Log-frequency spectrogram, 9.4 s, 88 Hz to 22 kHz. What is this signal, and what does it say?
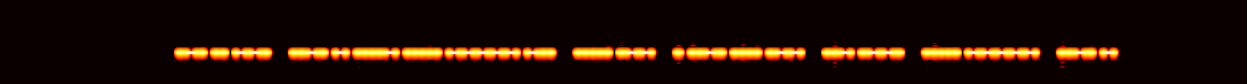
Morse code, heard as a keyed tone, about 41 wpm, 700 Hz. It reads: RIG FT450D 5W EFHW UP 50 FT
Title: Practice QSO - Exchange 2 - Info - 45wpm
